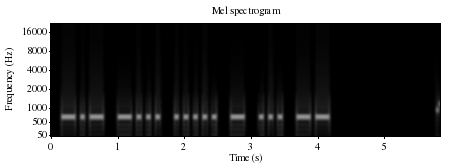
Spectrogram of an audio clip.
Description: Morse code, heard as a keyed tone, about 17 wpm, 700 Hz. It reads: KB5TSM
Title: USA Call Signs 17wpm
